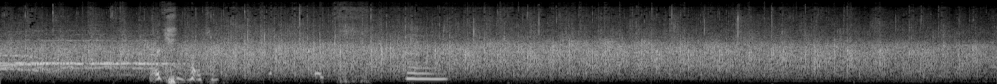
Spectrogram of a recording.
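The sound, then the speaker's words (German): Sustained audience applause at a conference fills the whole ten seconds, a dense, steady wash of many hands clapping at an even level, with a few brief tonal blips early on. “Ja, den Applaus möchte ich gern teilen mit all unseren Engeln und unserem Konferenzbüro”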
